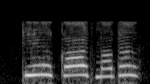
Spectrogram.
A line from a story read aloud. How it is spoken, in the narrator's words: he cried pitifully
